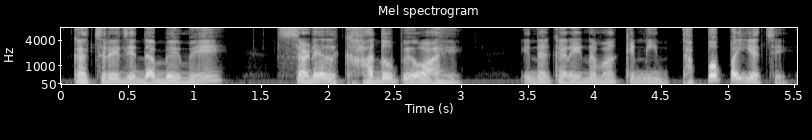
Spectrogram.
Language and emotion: Sindhi, disgusted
